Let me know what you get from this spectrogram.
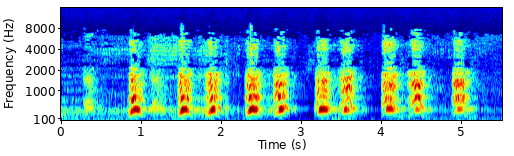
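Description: A Caucasian Shepherd Dog gives a run of deep, harsh barks, several each second in short bursts.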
